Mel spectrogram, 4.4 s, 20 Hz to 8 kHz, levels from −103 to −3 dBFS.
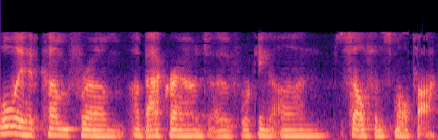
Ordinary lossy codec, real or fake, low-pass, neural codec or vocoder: AAC, 16 kbps; real; 7.2 kHz; none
